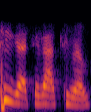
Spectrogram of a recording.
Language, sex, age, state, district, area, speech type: Bengali, female, 18-30, West Bengal, Uttar Dinajpur, urban, conversation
